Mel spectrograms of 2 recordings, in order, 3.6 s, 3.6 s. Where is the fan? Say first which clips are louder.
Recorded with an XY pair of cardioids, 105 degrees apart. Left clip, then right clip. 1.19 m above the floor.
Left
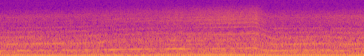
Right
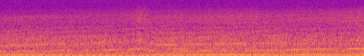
Left 2 dB; 25° right, 0.8 m.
